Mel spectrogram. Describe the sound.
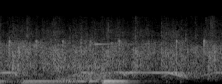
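Audience applause, a steady hiss of many hands clapping at moderate volume, with a voice speaking briefly underneath.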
